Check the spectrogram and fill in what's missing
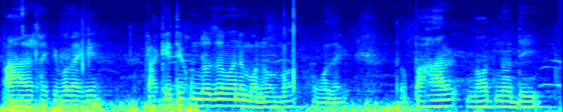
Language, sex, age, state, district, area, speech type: Assamese, male, 18-30, Assam, Barpeta, rural, spontaneous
